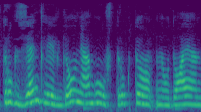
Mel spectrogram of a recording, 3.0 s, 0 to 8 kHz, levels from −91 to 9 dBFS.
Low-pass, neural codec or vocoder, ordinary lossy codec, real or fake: 7.2 kHz; none; MP3, 32 kbps; real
